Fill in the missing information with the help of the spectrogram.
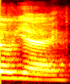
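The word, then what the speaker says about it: Oyez: on there O Yay o yay yeah o y EZ is pronounced O Yay like Oh yay is your is your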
